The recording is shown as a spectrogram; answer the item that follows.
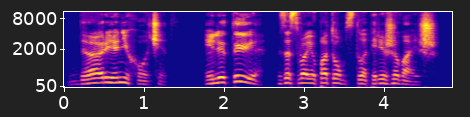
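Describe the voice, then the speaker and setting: A woman's voice: medium pitch, moderate pace, natural voice. A woman reading an audiobook, voicing a menacing middle-aged father who hisses and snarls his lines. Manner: hissing, snarling through teeth.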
